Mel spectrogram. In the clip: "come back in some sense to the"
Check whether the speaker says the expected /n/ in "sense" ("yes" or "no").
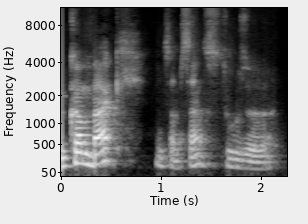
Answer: no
